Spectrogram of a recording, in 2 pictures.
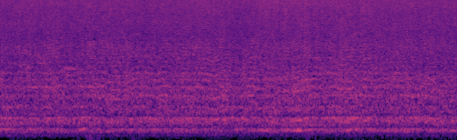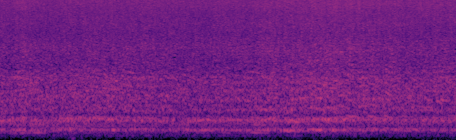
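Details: Bees buzzing steadily, a dense drone of many overlapping wingbeats with layered low hums and a continuous bright hiss, unchanging in loudness throughout, offered as natural sound for relaxation and sleep.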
